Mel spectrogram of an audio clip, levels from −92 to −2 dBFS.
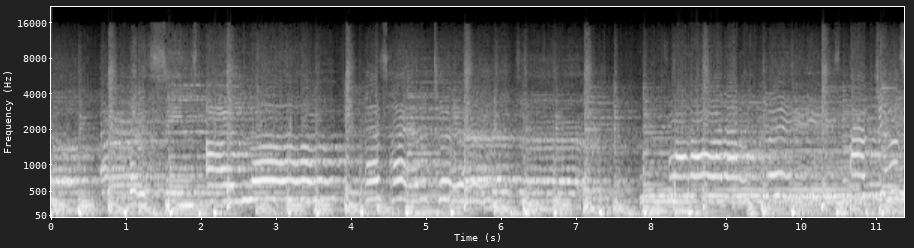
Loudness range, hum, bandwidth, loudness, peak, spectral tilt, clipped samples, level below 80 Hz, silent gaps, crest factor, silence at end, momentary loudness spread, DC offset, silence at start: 2 LU; none; 13 kHz; -10 LUFS; 0 dBFS; -7.5 dB/octave; 0.6%; -24 dBFS; none; 8 dB; 0 s; 4 LU; under 0.1%; 0 s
